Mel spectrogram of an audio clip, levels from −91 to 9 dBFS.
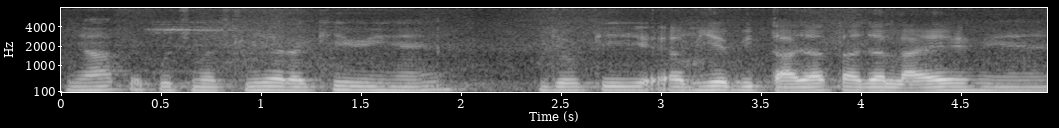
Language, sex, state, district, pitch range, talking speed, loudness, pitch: Hindi, male, Chhattisgarh, Raipur, 120-130 Hz, 195 wpm, -16 LUFS, 125 Hz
